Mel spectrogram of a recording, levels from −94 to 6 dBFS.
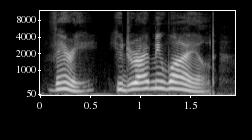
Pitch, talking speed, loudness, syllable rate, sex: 220 Hz, 155 wpm, -17 LUFS, 4.5 syllables/s, female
